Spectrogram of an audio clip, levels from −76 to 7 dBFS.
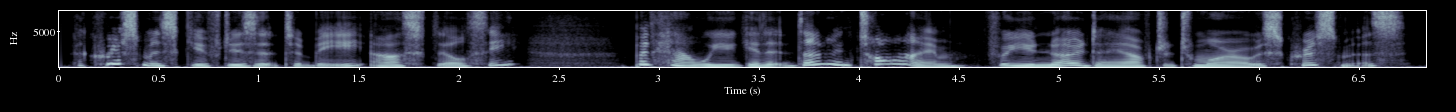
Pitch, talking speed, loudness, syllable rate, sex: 240 Hz, 235 wpm, -18 LUFS, 5.9 syllables/s, female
